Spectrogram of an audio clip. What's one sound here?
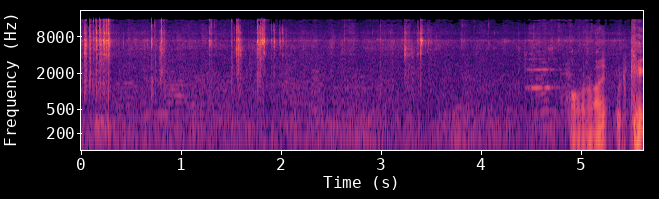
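Poker chips click together on a table.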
